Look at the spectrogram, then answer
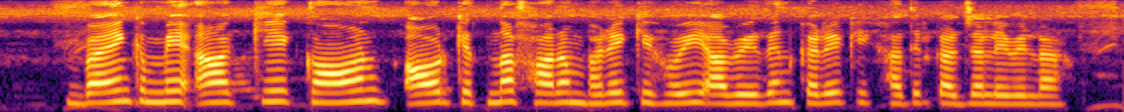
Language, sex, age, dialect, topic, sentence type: Bhojpuri, female, 25-30, Southern / Standard, banking, question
